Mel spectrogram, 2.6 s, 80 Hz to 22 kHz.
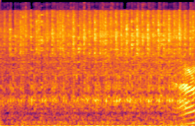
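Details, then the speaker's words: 1973 VW Super Beetle 1745cc with dual Dellorto FRD 34 single-barrel carbs, testing a newly installed balance tube: uneven, lumpy idle that keeps shaking; the balance tube did not fix the poor idle. "see if I can get a little bit of a shaker taken care of knocked away all right so I hadn't cranked still shaking"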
